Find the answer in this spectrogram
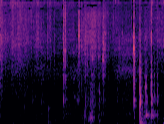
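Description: Faint handling noise: a few light clicks and knocks as a small metal instrument box is picked up and turned over in the hand, with a slightly louder cluster near the end.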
